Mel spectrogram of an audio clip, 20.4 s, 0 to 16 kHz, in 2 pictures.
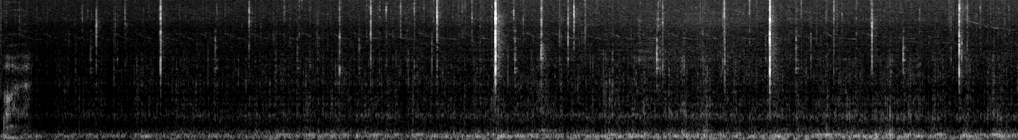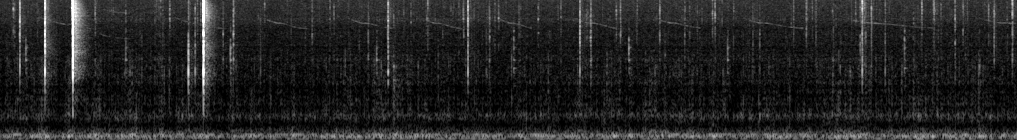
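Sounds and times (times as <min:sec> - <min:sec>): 
log fire roaring low in an old farmhouse kitchen: 0:00.0 - 0:20.3.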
